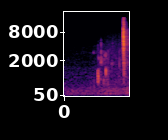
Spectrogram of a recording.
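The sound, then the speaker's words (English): A few quiet, wet slurping sounds from someone sipping a drink, small liquid clicks followed by two sharper sips at the end, with no talking. “Sip, sip, sip.”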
